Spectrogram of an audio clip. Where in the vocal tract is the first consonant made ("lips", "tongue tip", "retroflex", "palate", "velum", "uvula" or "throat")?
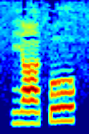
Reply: palate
